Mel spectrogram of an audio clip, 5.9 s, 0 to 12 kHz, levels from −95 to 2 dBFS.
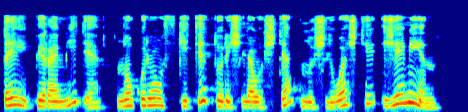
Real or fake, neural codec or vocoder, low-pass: real; none; 7.2 kHz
